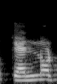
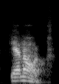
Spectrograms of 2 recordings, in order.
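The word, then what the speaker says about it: cannot: তারপর দেখো আই কাননট understand এটা কিন্তু কাননট না। কনট মানে একটা এন সাইলেন্ট থাকবে।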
